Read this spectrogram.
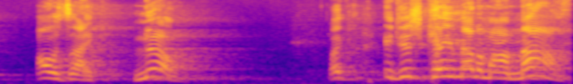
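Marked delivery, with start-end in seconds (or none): none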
